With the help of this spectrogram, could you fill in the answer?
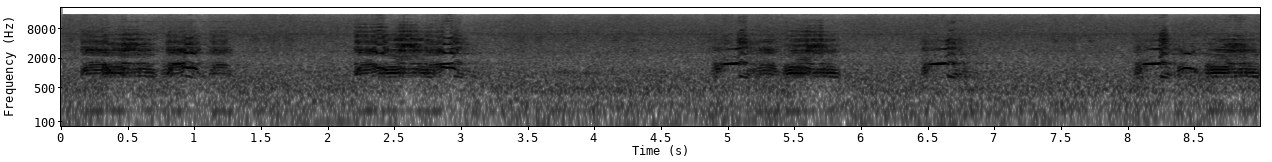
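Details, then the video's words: Noisy geese calling at night by the Milford, Connecticut city waterfall: loud, harsh honks in rapid doubled bursts, several overlapping, set against the steady hiss of the cascade. "Dark Night Geese Calling by Waterfall"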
